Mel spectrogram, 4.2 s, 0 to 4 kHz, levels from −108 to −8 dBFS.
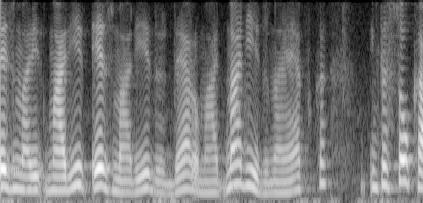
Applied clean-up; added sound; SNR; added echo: none; none; none; none.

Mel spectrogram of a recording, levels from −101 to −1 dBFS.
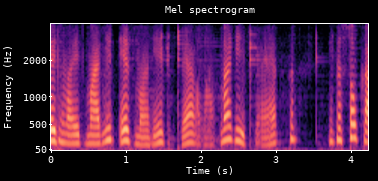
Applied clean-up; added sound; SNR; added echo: neural separator model SepFormer WHAMR!.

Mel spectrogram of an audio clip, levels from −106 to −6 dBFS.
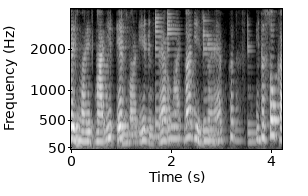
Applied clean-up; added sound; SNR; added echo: neural mask model DeepFilterNet 3.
